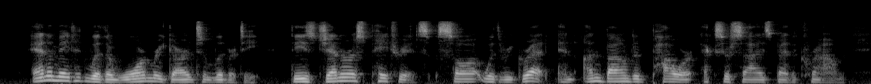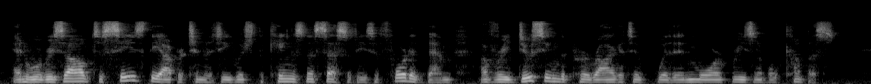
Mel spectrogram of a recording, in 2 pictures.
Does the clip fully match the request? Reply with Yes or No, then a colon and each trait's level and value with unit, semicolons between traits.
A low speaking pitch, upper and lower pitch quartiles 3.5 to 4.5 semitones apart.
Yes: low, 115 Hz; average, 3.9 semitones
